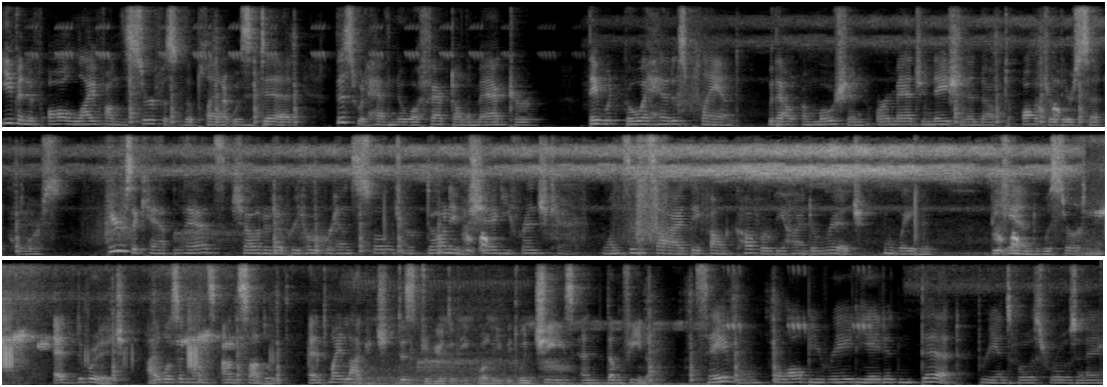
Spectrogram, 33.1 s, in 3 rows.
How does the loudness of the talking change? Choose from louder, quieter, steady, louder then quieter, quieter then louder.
steady.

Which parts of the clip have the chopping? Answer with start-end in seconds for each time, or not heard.
0.9-3.0, 9.2-11.2, 13.6-15.5, 22.9-24.9, 28.2-29.9.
